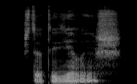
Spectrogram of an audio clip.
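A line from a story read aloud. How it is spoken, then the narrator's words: Quiet. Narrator (Russian): тихо спросил он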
